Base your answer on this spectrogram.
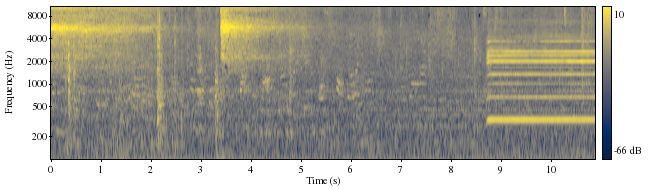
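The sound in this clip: A Paris commuter train runs between stations with a continuous loud rumble and hiss of wheels and carriage. Near the end a steady high tonal whine with strong harmonics cuts in over the rolling noise.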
